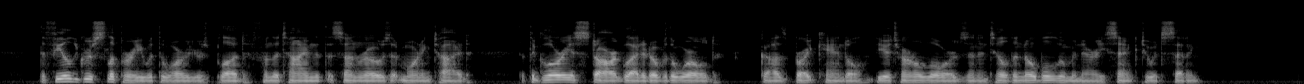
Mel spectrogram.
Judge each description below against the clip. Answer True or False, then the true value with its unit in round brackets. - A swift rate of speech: False (185 wpm)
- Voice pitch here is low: True (85 Hz)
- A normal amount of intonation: False (1.5 semitones)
